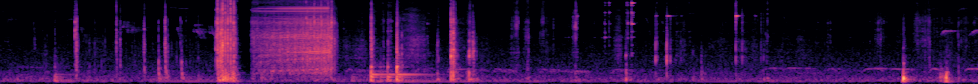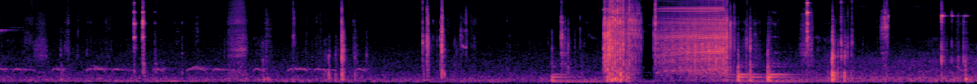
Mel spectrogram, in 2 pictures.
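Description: Cordless impact wrench hammering at bolts on a car's gearbox. It runs in two bursts of about a second and a half each, a few seconds in and again near the end, with small metallic clinks of bolts and tools in between.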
